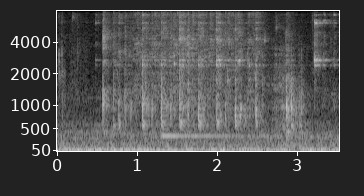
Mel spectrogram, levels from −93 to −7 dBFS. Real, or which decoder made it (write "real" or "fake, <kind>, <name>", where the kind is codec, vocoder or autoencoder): real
